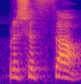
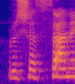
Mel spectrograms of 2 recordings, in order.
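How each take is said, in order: The two takes are said the same way.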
